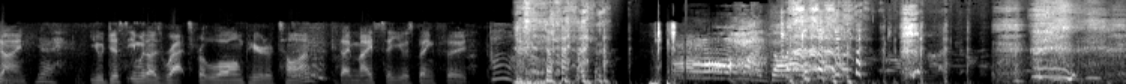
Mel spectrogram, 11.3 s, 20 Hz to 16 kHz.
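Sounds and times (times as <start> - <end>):
speech: 0.0 - 6.2, 6.8 - 8.6
laughter: 5.2 - 6.3, 7.3 - 11.2
man gasping in pain as a python bites his face: 8.9 - 11.2.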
